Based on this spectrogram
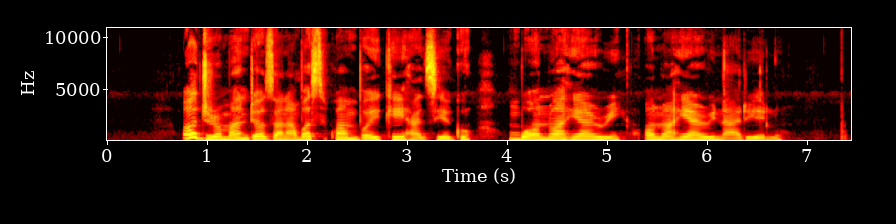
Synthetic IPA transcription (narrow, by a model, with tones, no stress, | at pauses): o˦d͡ʒi˨ɾo˨ma˨n̩˦dɪ˦ɔ˨za˨na˨ɡ͡ba˦sɪ˦kʷa˦m̩˦bɔ˨i˦ke˦ɪ˦ɦa˨zi˦e˦ɡo˦ŋ͡m̩˨ɡ͡bɔ˦nʊ˦ɦi˦ɔ˦nʊ˦a˦ɦja˦n̩˦ɾi˦na˨ɾɪ˦e˦lu˦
